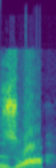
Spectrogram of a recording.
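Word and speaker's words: ظ: और इस पे अगर नुक्ता पड़ जाए तो ये ज़्वा कहलाता है।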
